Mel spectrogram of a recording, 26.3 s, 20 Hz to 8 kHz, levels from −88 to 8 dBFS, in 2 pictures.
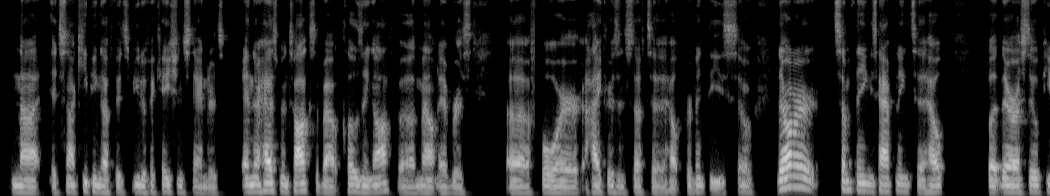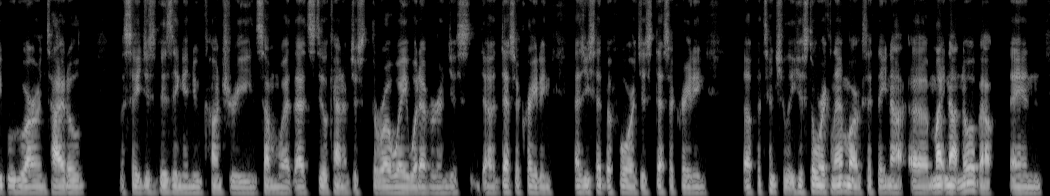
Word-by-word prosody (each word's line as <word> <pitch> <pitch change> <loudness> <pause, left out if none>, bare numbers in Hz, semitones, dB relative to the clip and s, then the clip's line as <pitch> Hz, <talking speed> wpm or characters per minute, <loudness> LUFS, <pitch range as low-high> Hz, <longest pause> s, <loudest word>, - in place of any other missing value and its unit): not 90 -1 +4
it's - - -6
not - - +1
keeping 95 - -1
up 85 -1 +1
its 85 -2 -7
beautification 95 0 -3
standards, 80 -6 -7 0.2
and 100 0 +3
there 100 - +3
has 110 0 +7
been 100 -3 -2
talks 110 +2 +6
about 85 -1 0
closing 95 -2 0
off, 110 +3 +3
uh, 80 - -2
Mount 90 -1 -1
Everest, 85 -1 -6 0.4
uh, 85 -1 +3
for 85 -2 +1
hikers 90 0 0
and 85 -1 -9
stuff 85 +1 -4
to - - -6
help - - -1
prevent 95 -1 -4
these. 235 -1 -3
So, - - -5 0.3
there 145 +3 +11
are 160 -4 +6 0.2
some 130 -2 +1
things 110 -4 -1
happening 100 0 +2
to 90 - -2
help, 95 +1 +3 0.6
but - - +4
there 95 -2 +7
are 90 - +5
still 95 +1 0
people 95 -2 -2
who 90 0 -2
are 85 0 +2
entitled, 85 +1 +1 0.4
let's - - -5
say, 90 -2 -1
just 90 -1 -6
visiting 90 -1 -1
a - - -4
new 85 0 -4
country 80 -1 -4
in 80 - -10
somewhat 80 -1 -2
that 85 0 0
still 90 -3 -3
kind 85 0 -2
of 80 - -12
just - - -8
throw 85 +1 0
away 85 0 0
whatever 80 -1 -1
and 80 +1 -8
just, 85 +2 -8 0.2
uh, 80 - -2
desecrating, 85 -2 -2 0.3
as 85 - -1
you 90 - 0
said 90 0 -3
before, 85 0 -1
just 80 0 -7
desecrating, 85 -1 -3 0.5
uh, - - +2
potentially - - -4
historic 95 -2 +1
landmarks 90 -4 +3
that 90 - -6
they 85 - -3
not - - 0
uh, 85 0 +4
might 95 +1 +6
not 95 -2 +6
know 105 +4 +4
about, 115 - +2 0.2
and 85 -1 -2
90 Hz, 190 wpm, -25 LUFS, 85-95 Hz, 0.6 s, there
